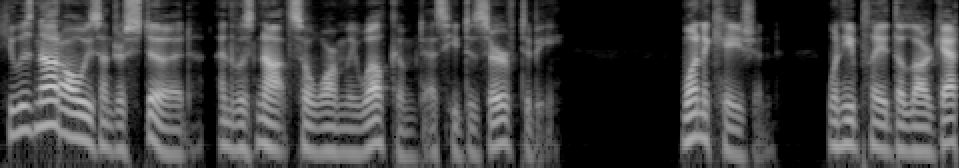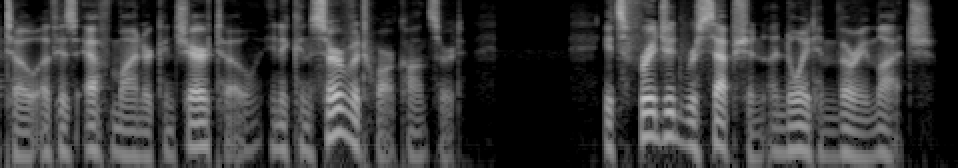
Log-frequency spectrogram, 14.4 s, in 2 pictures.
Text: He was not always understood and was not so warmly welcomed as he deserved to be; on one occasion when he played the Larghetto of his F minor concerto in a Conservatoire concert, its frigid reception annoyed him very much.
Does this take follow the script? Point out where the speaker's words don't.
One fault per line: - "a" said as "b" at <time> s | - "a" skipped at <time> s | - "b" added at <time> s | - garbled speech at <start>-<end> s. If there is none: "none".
- "on" skipped at 4.2 s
